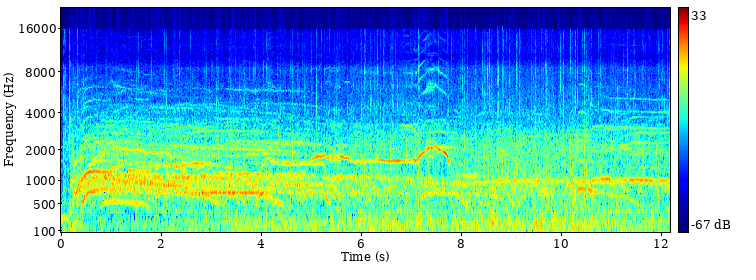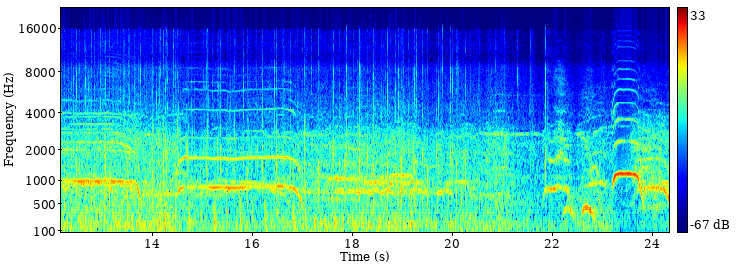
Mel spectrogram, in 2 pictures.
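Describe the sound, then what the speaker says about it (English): Loud, sustained clapping, cheering and whooping from families and friends at an Army basic training graduation ceremony, a dense crowd roar lasting throughout with shouts rising and falling. "please join me in a loud round of applause for our nation's newest Army soldiers"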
